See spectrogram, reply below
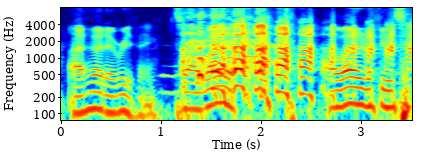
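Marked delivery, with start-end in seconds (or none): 1.1-3.5 high, loud words through laughter; laughing. Real, not acted. Storyteller losing it at his own story, laughing. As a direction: crack up while trying to carry on.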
